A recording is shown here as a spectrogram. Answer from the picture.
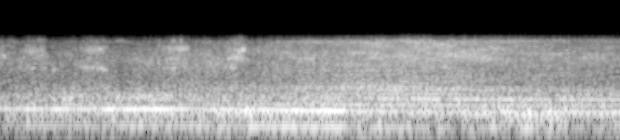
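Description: A motor vehicle engine running steadily with a low, even hum, plus a few short faint higher sounds in the first two and a half seconds.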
